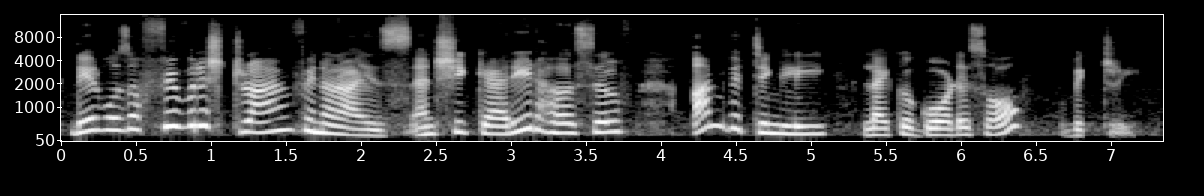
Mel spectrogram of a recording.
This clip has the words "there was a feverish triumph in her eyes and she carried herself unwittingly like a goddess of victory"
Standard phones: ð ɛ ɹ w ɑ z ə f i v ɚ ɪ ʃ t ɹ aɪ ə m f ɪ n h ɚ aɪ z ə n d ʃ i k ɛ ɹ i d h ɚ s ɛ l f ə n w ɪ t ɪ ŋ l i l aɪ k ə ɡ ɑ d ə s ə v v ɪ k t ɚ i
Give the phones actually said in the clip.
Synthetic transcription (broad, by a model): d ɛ ɹ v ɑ z ə f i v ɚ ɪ ʃ t ɹ aɪ ə m f ɪ n h ɚ aɪ z ə n d ʃ i k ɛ ɹ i d h ɚ s ɛ l f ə n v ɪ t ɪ ŋ l i l aɪ k ə ɡ ɑ d ə s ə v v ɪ k t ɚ i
